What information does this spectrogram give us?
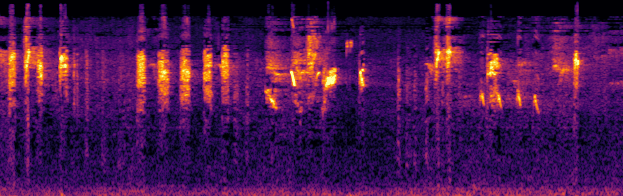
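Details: Ruby-cheeked sunbird, recorded as tutor and lure material for songbirds, gives lively high song: separate bright chirps and squeaky rising-falling whistles in quick sequence, with clear short spaces between notes.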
